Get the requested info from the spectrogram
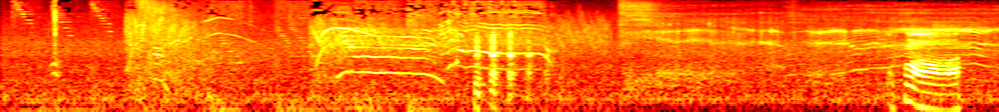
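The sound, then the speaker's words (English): A cat meows a few times, short rising-and-falling cries that stand out near the end, mixed in with voices and some clattering, knocking sounds. “Yeah, that's the first instant of cat Toro, as they call it, in this community.”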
